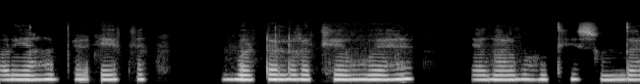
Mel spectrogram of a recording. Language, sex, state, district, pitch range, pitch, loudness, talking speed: Hindi, female, Bihar, East Champaran, 220-230 Hz, 225 Hz, -16 LUFS, 130 wpm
